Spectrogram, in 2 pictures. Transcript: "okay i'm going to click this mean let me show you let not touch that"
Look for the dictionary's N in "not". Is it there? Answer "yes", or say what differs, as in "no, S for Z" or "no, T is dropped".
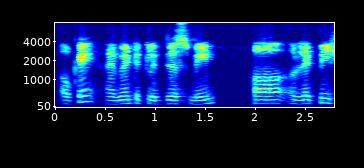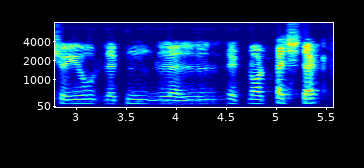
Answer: no, L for N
